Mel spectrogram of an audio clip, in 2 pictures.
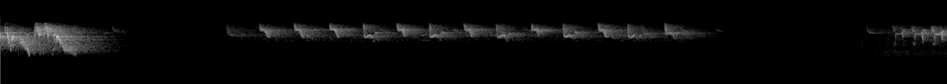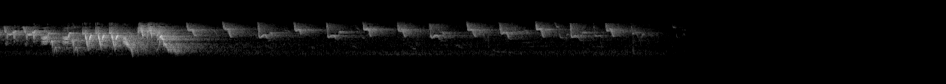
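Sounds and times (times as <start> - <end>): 
bird song of fast descending trill of sharp notes: 0.0 - 1.5, 2.2 - 7.4, 8.6 - 16.4.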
